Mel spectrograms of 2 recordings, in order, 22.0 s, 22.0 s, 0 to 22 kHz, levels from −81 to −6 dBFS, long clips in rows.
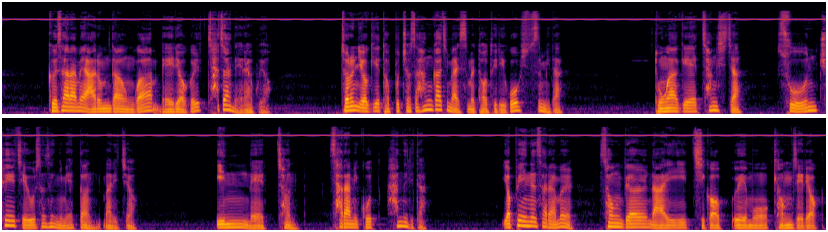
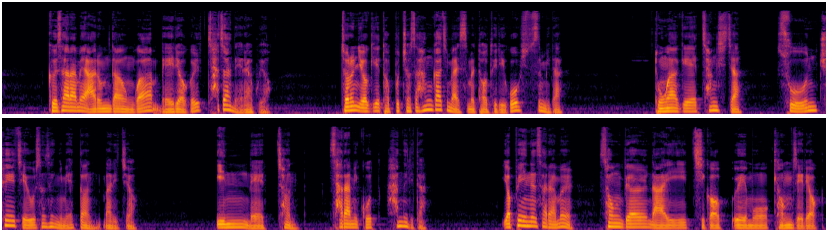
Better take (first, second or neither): second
